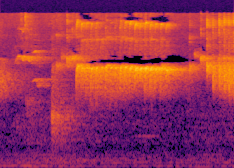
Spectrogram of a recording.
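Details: Caged copper mosaic canary, from a group of two males and two females in a flight cage, giving a brief sustained, even, high trill after a short lower note.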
